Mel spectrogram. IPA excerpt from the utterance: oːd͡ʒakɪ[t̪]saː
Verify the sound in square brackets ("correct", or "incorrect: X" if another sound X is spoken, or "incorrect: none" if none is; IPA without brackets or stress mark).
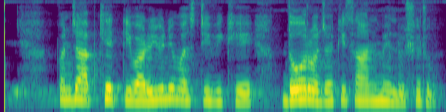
incorrect: none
